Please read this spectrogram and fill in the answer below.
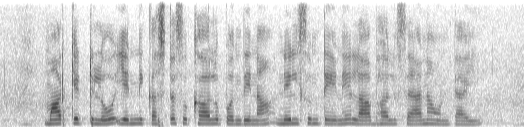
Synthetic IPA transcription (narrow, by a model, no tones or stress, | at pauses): maːɾke̞ʈːlo̞ːe̞nːikɐʂʈɐsukʰaːlupo̞nd̪inɐnelusuɳʈe̞ːne̞ːlaːbʱaːlusaːnɐuɳʈaːji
